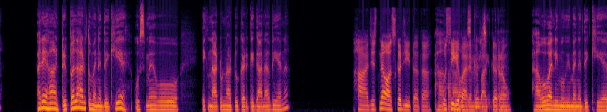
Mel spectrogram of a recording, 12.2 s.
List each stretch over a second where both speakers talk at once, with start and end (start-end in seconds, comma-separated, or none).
8.7-10.2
